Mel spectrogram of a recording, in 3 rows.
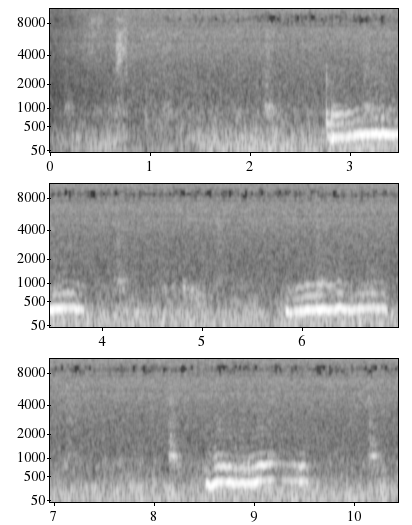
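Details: Male Scottish Fold cat, born January 2020, snoring loudly while asleep indoors: three voiced, slightly rising, wavering snores about every three seconds, over a steady low household hum.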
